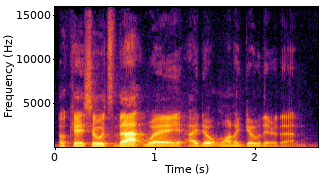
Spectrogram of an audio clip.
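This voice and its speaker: A man gives casual live commentary on a video game, wryly addressing both himself and the enemies on screen. His mid-range voice is fairly quick and sharp in tone, with noticeable vocal fry.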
